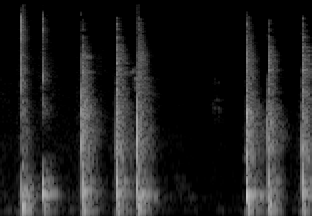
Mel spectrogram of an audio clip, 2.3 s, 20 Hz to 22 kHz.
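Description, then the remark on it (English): Sharp knocks tapped out in a syncopated rhythm on a hard surface, imitating the Terminator 2 theme music: five quick hits, a short pause, then three more. No voices. “You know, the Terminator 2 music.”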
